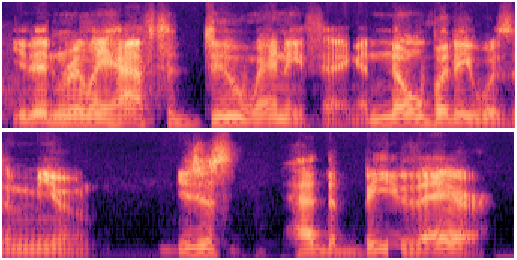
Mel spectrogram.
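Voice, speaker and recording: Actor as blunt mobster, dry close sound. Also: male voice, medium pitch, lively intonation, normal speed, dry recording, natural voice. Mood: matter-of-fact. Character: seasoned mobster, blunt, matter-of-fact about violence. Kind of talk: scripted first-person narration in an audio drama. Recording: dull, dry lo-fi home recording.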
